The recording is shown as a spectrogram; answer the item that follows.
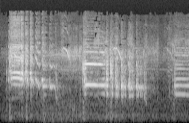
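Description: Loud penguin calls from a breeding island, made by four-kilo birds with golden feather crests. Harsh, braying, squawking bursts come in a few rough, overlapping runs with short pauses between them.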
